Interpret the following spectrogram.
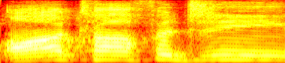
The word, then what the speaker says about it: autophagy: that again how do you say that so autophagy mitophagy autophagy it's and mitophagy yes okay so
